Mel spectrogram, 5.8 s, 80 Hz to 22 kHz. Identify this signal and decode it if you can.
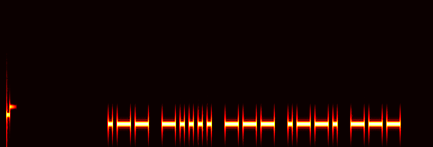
Morse code, heard as a keyed tone, about 20 wpm, 700 Hz. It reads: W6OPO
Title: K1USN SST QSO Practice - 20wpm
